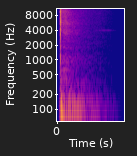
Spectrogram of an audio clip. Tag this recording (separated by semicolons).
concrete; concrete-wall; concretewall; crack; fist; hand; hit; hits; human; kick; knuckle; pop; slam; slap; smack; thump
